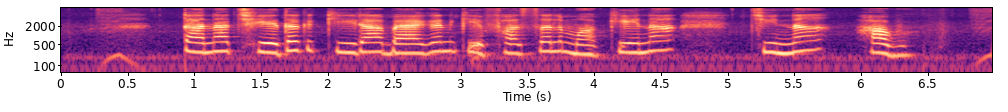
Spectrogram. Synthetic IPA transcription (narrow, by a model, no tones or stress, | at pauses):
t̪ənat͡ʃʰed̪əkːiɽabaɡənkepʰəsəlməkena | t͡ʃina | həb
